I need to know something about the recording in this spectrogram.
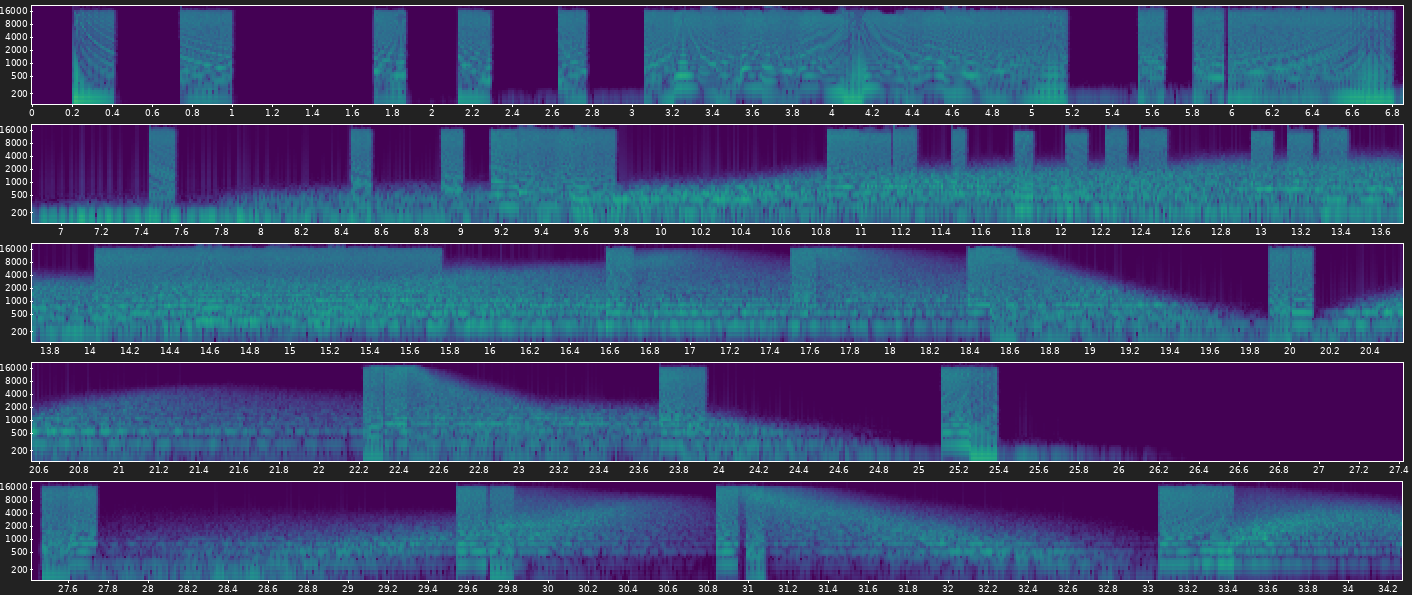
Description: filtre dans reverb

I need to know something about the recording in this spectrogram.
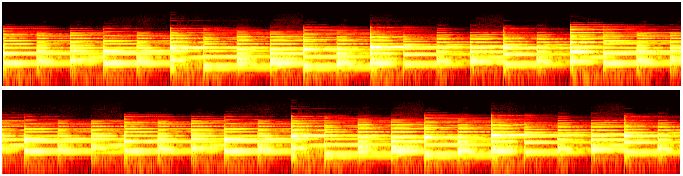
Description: retard; notes etrangeres

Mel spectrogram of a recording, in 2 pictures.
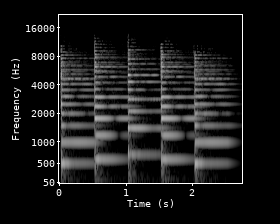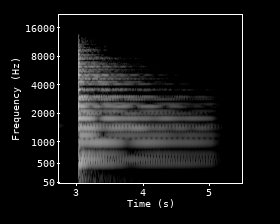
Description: degré VII, accords degrés tonalité mineure

